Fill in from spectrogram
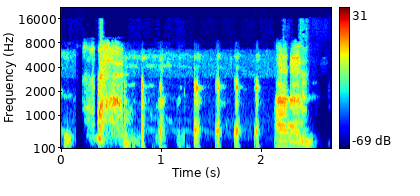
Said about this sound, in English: Sorry? I'm going to sneeze. Hold on.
